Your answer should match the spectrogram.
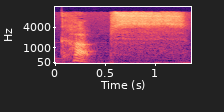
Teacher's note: unvoiced so for example you have one cup or two cups there's no voicing at the end of that word the S remains unvoiced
